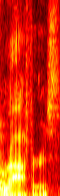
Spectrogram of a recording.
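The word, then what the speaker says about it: Roffers: It's actually rafers. Raers. Yeah, that's why I asked you to spell it so people knew where to look.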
